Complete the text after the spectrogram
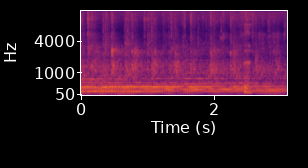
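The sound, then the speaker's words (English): A church audience claps steadily for a few seconds as a clap offering to the Lord, the applause mixed with sustained keyboard chords and some voices. “I thought you clap.”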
